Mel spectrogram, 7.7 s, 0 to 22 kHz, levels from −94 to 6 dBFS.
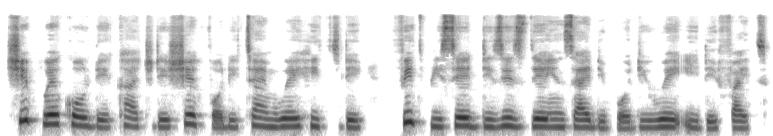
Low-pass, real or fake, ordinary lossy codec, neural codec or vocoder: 14.4 kHz; real; MP3, 96 kbps; none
